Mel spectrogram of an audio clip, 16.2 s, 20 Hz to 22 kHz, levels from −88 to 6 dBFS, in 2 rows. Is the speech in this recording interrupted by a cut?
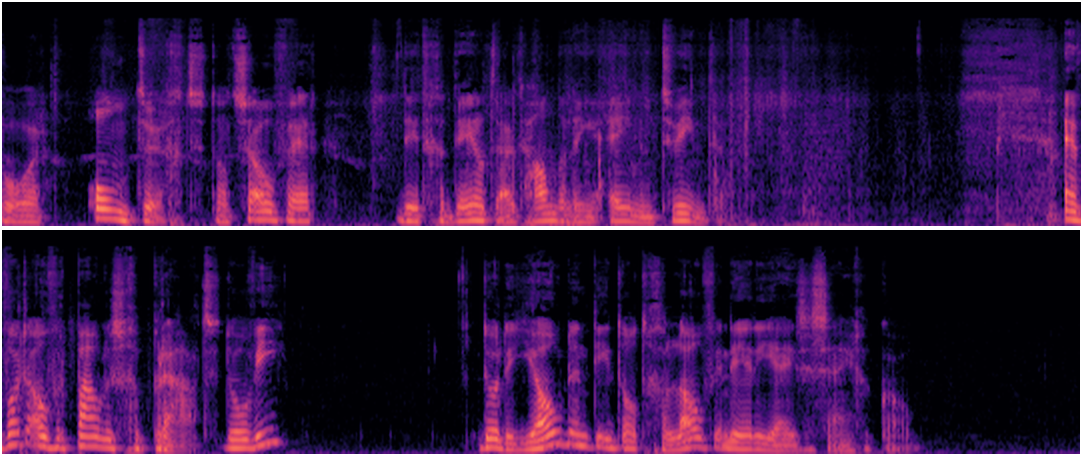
no; 0 cuts

